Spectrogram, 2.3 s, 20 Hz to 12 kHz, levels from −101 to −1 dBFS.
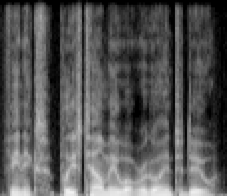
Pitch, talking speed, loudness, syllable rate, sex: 115 Hz, 240 wpm, -16 LUFS, 6.0 syllables/s, male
